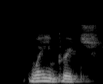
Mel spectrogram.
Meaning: A town in Elmbridge borough, Surrey, England (OS grid ref TQ0764)
- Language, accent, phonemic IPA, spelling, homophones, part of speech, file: English, Southern England, /ˈweɪbɹɪd͡ʒ/, Weybridge, weighbridge, proper noun, LL-Q1860 (eng)-Weybridge.wav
